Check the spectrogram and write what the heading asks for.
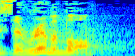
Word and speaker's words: Zerubbabel: So he said to me, "This is the word of the Lord to Zerubbabel." That's how you say it properly. That's the American way of saying it properly.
